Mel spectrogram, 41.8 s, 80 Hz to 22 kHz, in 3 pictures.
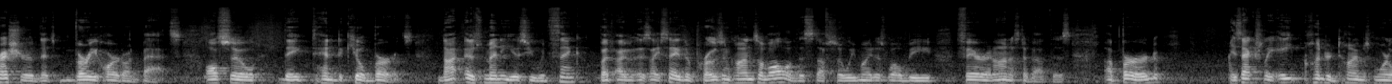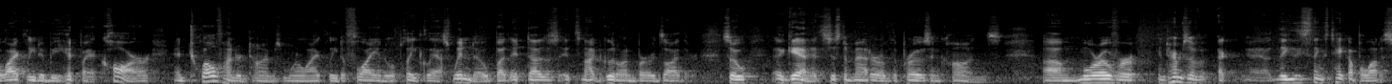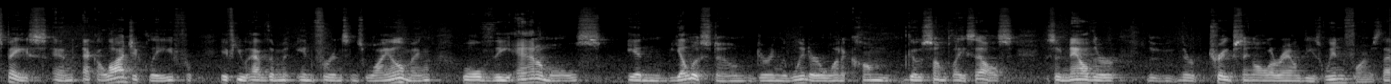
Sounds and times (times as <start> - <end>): Speech: 0.0 - 11.7, 12.3 - 41.7
Inside, small room: 0.0 - 41.7.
